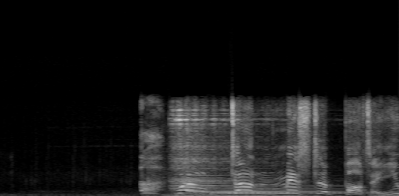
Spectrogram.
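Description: A bright, twinkling fanfare plays.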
